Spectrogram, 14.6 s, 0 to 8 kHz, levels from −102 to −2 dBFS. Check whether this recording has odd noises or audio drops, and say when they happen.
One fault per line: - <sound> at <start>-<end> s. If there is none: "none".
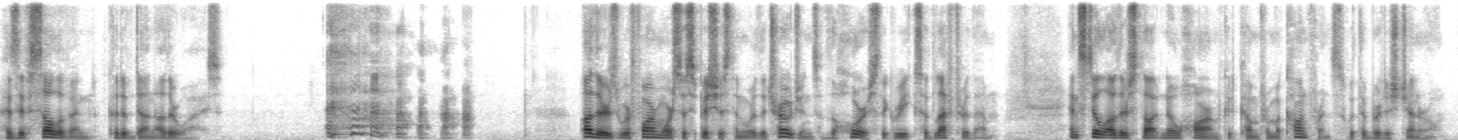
- laugh at 3.2-4.8 s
